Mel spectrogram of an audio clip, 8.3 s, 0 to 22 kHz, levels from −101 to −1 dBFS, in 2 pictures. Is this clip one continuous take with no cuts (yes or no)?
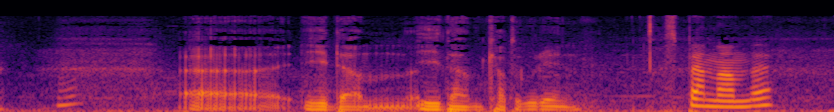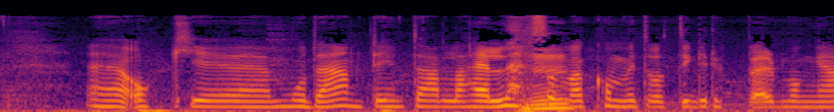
no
